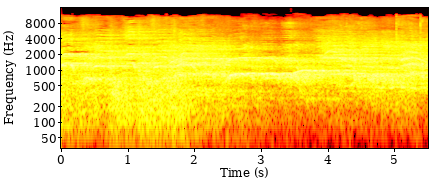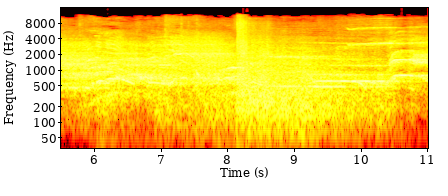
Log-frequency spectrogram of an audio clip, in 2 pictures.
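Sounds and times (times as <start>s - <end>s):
voices shouting: 0.0s - 11.0s.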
